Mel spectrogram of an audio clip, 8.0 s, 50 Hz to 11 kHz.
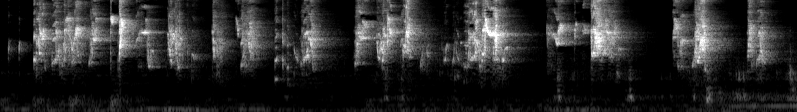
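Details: Kept lovebirds in August 2019, recorded with few engine or human sounds, keep up busy squawky chirping: dense rasping notes in bursts nearly every half second, sometimes overlapping, through eight seconds.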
